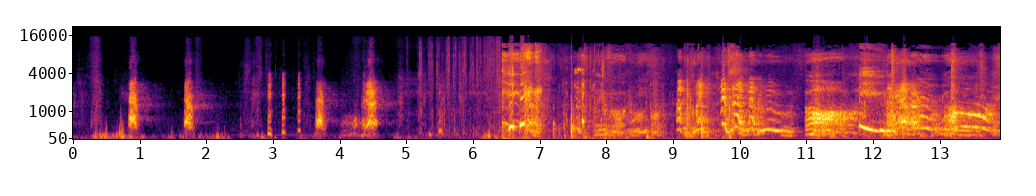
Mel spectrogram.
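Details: Whippet in a funny pet compilation: a few short, sharp barks or yelps at irregular intervals over the first five seconds, then a dense, noisy stretch of overlapping voices and household sounds.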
